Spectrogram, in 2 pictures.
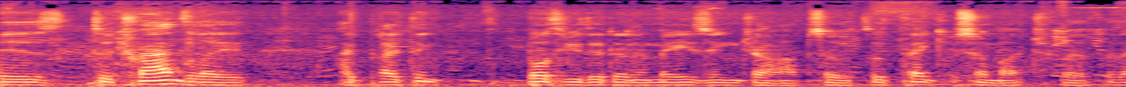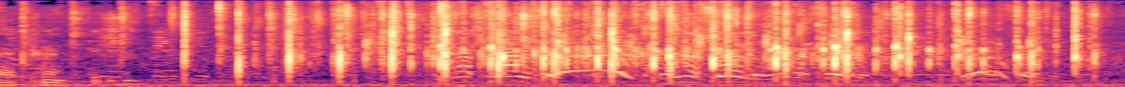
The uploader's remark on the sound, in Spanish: Holyoke Visible. Escuche todas las participaciones de este evento grabado en directo por radioplasma.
